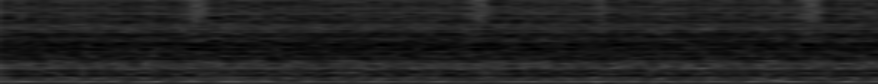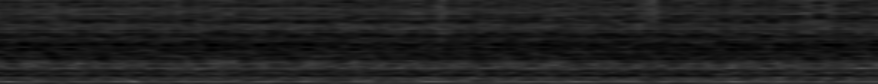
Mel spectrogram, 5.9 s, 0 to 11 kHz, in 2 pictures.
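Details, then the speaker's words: Opel Corsa D, A14XER 1.4 petrol, 65,000 km, codes P0011/P0014, timing chain possibly replaced before: cold idle with busy metallic rattle and light knocks about every second; timing chain knocking until warm, chain tensioner blamed hot. "в общем вот этот стук он исходит от цепочки пока автомобиль не прогреется"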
